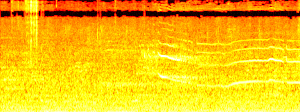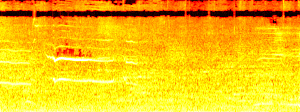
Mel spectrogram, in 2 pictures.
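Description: A woman's high-pitched closed-mouth "mmm" of delight while chewing a mouthful of food: two long, wavering hums, the second shorter, over a steady low background hum.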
